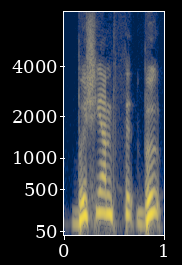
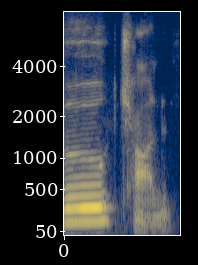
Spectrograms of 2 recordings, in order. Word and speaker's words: Busan: in the midst of Bushian. Is Bushian right or Bukian? How do you pronounce this? Neither. Buchan? It's Buchan. Buchan. Thank you. I've been saying it wrong forever.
